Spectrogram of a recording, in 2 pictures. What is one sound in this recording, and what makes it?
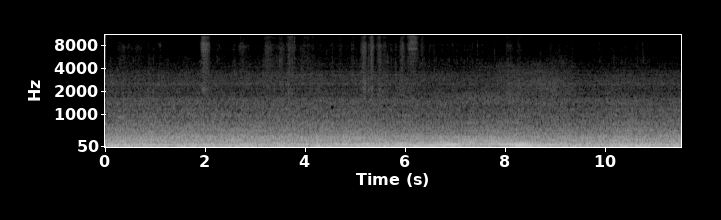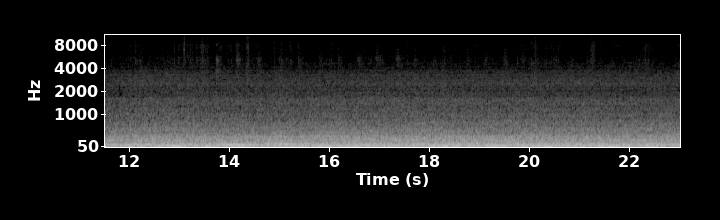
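A car's cabin rumbles with low road and engine noise while driving.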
